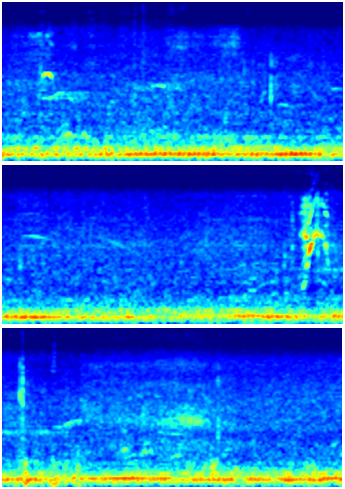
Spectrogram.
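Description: Town street traffic: a steady low drone of car and motorcycle engines, with a brief sharp high-pitched sound about six and a half seconds in.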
